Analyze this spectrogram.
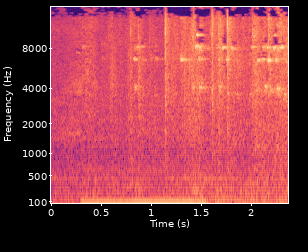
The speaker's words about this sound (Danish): Nu sidder vi i bussen, og der er to andre mennesker.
